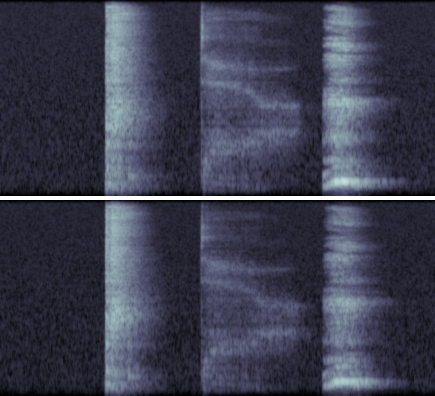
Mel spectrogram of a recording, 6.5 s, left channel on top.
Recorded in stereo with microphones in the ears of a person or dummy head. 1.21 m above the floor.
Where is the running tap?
No running tap in this recording.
